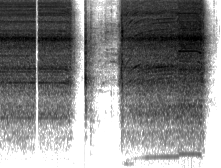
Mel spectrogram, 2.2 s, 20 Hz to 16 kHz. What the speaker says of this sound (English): This is a 3/32 drill bit, and I'm going to open up these holes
